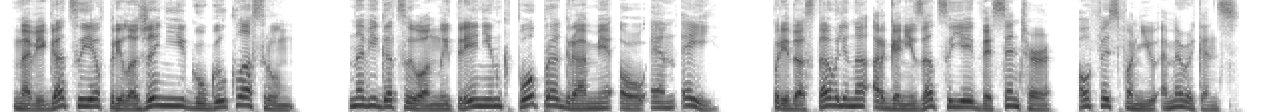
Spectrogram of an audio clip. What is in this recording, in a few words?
Classroom navigation training in Russian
